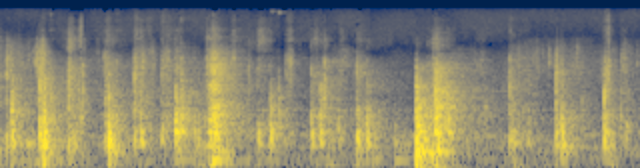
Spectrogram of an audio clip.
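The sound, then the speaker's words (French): Hurried footsteps of a man running into the bathroom thump across a floor, an uneven run of fairly loud knocks and taps with no voices, a few heavier thuds standing out among the lighter steps. “Il se déshabille en vitesse avec le peu de force qui lui reste, en jetant les vêtements à terre et court dans la salle de bain.”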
